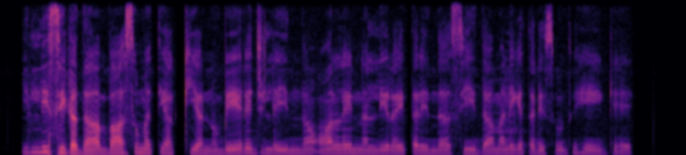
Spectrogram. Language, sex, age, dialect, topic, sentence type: Kannada, female, 25-30, Coastal/Dakshin, agriculture, question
